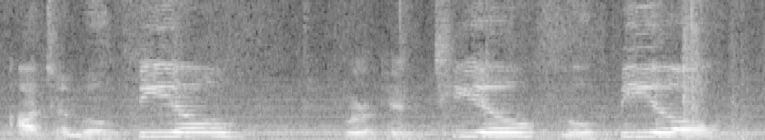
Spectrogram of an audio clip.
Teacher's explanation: With I-L-E saying ill, fertile, hostile, docile, fragile, usually unaccented. Down here, I-L-E saying eel, automobile, mercantile, mobile, accented.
